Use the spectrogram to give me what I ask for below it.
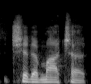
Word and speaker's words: Chitimacha: He works primarily with the, uh, okay, this one I need some help pronouncing, but I think it's Chitimacha tribe. Is that right? Yep, exactly. yep.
